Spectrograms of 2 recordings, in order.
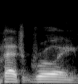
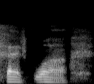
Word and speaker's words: Patrick Roy: I used to call him Patrick Roy, but his name's Patrick Waugh. I always thought it was funny. It's spelled R-O-Y, and I'm like, I'm a young kid.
